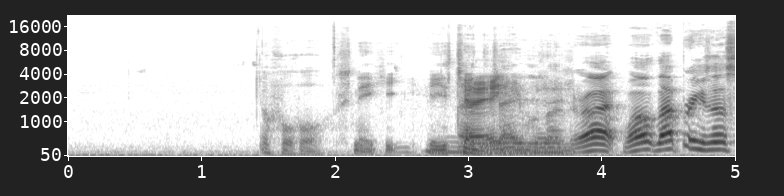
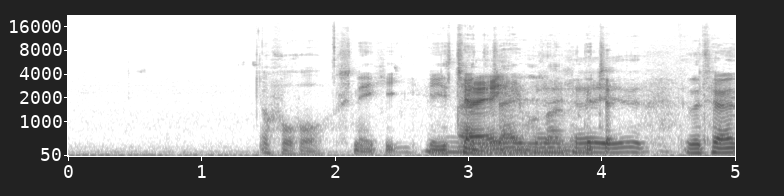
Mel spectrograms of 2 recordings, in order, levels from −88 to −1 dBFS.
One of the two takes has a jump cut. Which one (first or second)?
first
